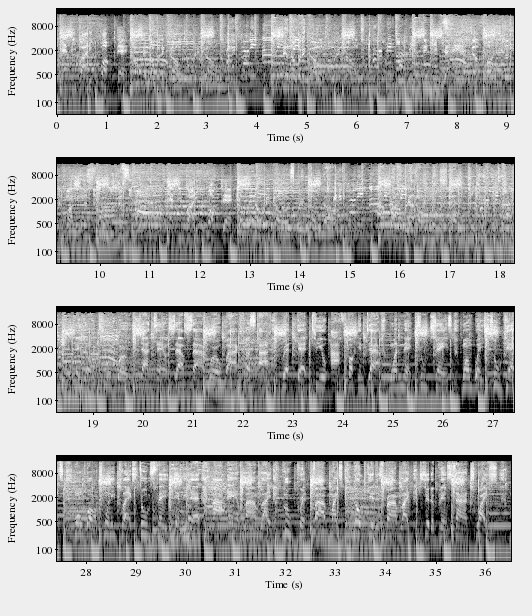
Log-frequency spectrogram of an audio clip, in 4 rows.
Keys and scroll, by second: 9.0 space, 10.2 space, 14.4 space, 19.7 space, 20.2 space, 29.1 space.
